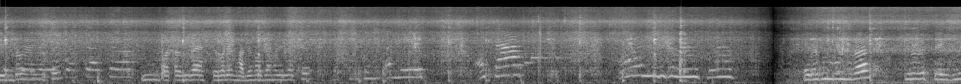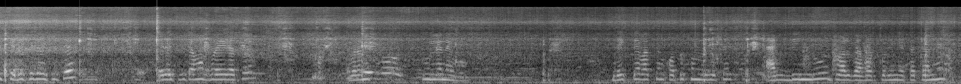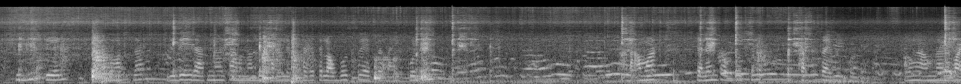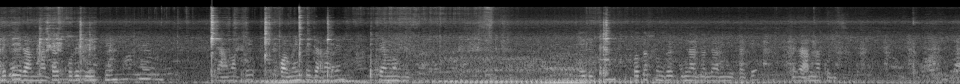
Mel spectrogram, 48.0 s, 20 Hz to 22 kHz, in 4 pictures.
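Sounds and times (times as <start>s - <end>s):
metal spatula scraping a pan: 0.0s - 8.8s, 9.8s - 18.0s, 20.4s - 37.5s, 38.6s - 43.9s
vegetables sizzling in oil: 0.0s - 48.0s.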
